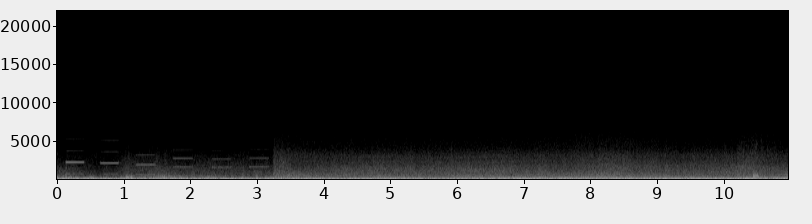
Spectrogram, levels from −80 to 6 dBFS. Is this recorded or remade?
recorded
